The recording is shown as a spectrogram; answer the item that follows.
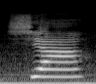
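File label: "xia", Mandarin pinyin, first tone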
